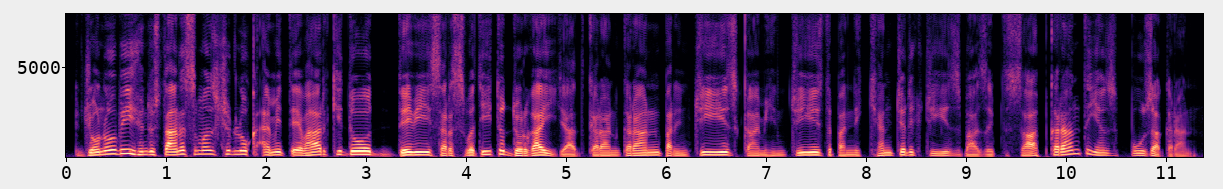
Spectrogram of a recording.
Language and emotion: Kashmiri, neutral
